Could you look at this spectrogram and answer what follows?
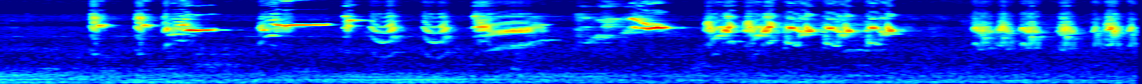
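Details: Red siskin in lively classic 'gacor' song: a continuous high twittering stream of varied chirps, slurred whistles and short buzzy trills, with hardly a pause across several seconds, faint low hum underneath.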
